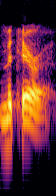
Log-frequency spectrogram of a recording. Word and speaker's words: Matera: There are two gentlemen involved, a John Chatterton and a John, how do you say his last name, Matera? Yes, perfect, Matera.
